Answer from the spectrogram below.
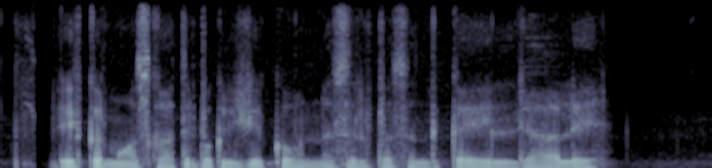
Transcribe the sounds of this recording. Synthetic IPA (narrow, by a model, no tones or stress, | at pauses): ḛːkːəɾmaːskʰaːt̪ɪɾbəkɾiːkeːkoːnːəsəlpəsə̃nd̪kɐɪld͡ʒaːleː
